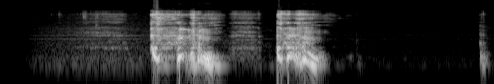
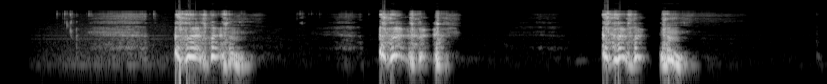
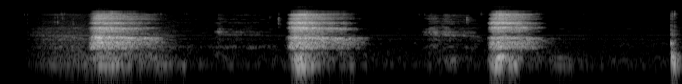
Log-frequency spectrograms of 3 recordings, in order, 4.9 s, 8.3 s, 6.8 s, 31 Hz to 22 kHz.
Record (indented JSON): {
  "cough_length": "4.9 s",
  "cough_amplitude": 32737,
  "cough_signal_mean_std_ratio": 0.39,
  "three_cough_length": "8.3 s",
  "three_cough_amplitude": 32768,
  "three_cough_signal_mean_std_ratio": 0.39,
  "exhalation_length": "6.8 s",
  "exhalation_amplitude": 25430,
  "exhalation_signal_mean_std_ratio": 0.38,
  "survey_phase": "alpha (2021-03-01 to 2021-08-12)",
  "age": "65+",
  "gender": "Male",
  "wearing_mask": "No",
  "symptom_none": true,
  "smoker_status": "Ex-smoker",
  "respiratory_condition_asthma": false,
  "respiratory_condition_other": false,
  "recruitment_source": "REACT",
  "submission_delay": "2 days",
  "covid_test_result": "Negative",
  "covid_test_method": "RT-qPCR"
}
